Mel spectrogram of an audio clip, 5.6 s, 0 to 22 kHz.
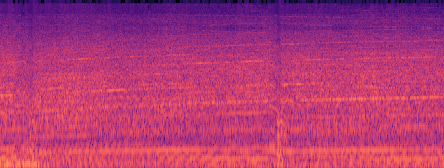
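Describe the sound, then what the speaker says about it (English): Race car engines scream at Le Mans in iRacing, GTE sportscars at high revs holding a steady loud drone with dense harmonic whine, a brief dip near the start and another pass midway, no talk. "Cars with the engines just screaming to 175 before they finally hit the brakes here."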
